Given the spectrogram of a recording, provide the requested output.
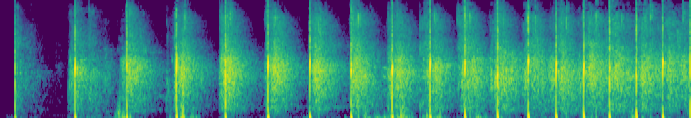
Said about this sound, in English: Listen. Instead of shaking hands, we're going to clap together. And I'm going to start us.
